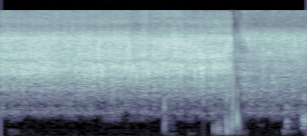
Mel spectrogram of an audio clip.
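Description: Onions frying in a pan for keema samosa filling give a steady, loud hiss of sizzling oil, with a few brief stirring knocks near the end and no voices.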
